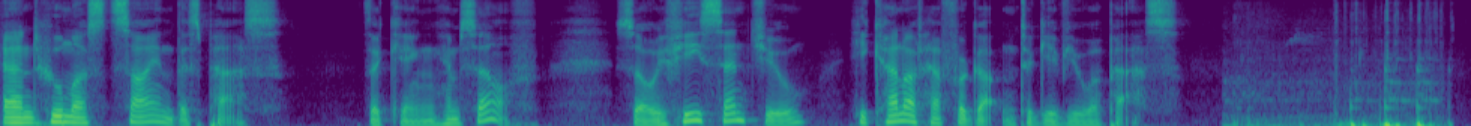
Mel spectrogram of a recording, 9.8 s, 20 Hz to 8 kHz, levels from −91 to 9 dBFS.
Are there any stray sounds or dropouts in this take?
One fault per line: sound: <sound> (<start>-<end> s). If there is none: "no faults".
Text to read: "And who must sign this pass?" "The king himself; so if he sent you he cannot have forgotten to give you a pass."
sound: tap (8.1-9.7 s)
